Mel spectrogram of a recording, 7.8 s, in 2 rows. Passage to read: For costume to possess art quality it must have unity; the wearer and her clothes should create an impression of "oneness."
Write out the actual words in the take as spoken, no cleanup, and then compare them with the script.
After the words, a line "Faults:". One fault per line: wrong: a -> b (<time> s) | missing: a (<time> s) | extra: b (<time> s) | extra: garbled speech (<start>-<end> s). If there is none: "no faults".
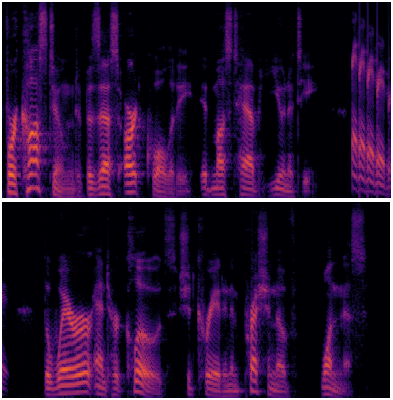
For costume to possess art quality it must have unity; the wearer and her clothes should create an impression of "oneness."
Faults:
no faults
